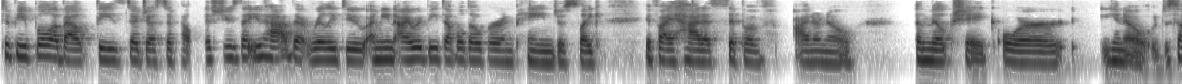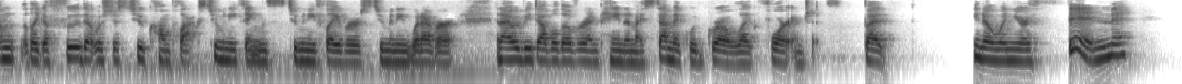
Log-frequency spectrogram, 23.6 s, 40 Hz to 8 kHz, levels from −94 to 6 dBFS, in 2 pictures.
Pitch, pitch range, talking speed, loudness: 180 Hz, 170-200 Hz, 200 wpm, -19 LUFS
